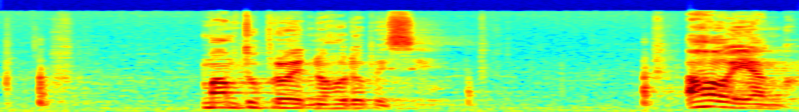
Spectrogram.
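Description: A middle-aged man speaks firmly nearby.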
